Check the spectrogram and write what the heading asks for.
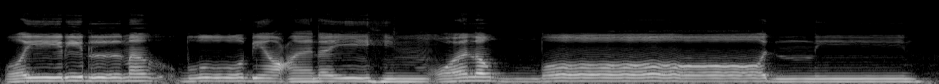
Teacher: itu kan huruf ghin, sementara ghin itu bukan qalqalah. Jadi jangan dipantulkan.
